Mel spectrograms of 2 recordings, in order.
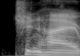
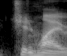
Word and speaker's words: Qinhuai: think that's how you say it, over the Qinghai River. Qinhuai River.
